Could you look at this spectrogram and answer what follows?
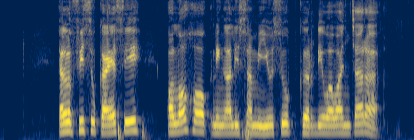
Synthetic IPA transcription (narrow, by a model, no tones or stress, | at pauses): ʔɛlfisukaɛsih | ʔɔlɔɦɔk̚niŋalisamijusup̚kɨrdiwawaɲt͡ʃaɾa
